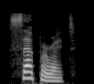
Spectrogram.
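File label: "contract", adjective, British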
